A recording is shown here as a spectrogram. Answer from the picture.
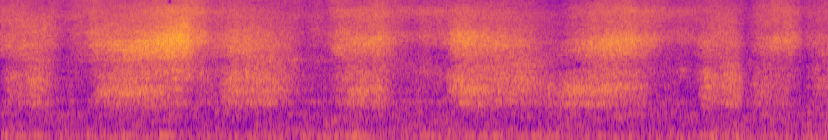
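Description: Magic Eraser melamine foam sponge scrubbing back and forth on a greasy wooden desktop, a rhythmic swishing rub at about two strokes a second.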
